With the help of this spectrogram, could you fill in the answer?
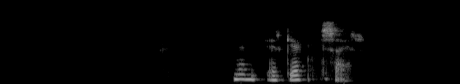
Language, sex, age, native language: Icelandic, female, 40-49, Icelandic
